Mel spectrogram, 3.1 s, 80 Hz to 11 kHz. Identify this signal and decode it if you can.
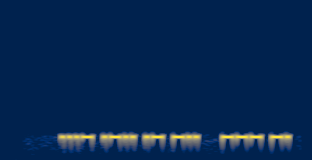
Morse code, heard as a keyed tone, about 32 wpm, 550 Hz. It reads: VLAD ON
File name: 2016 JAN CW NAQP / 2016 Jan naqp k5ot - 0-6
